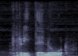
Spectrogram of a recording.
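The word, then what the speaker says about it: Ritenour: Another one that comes to mind is Lee Reitner, who here is called Lee Ritenur. That's how people say his name.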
